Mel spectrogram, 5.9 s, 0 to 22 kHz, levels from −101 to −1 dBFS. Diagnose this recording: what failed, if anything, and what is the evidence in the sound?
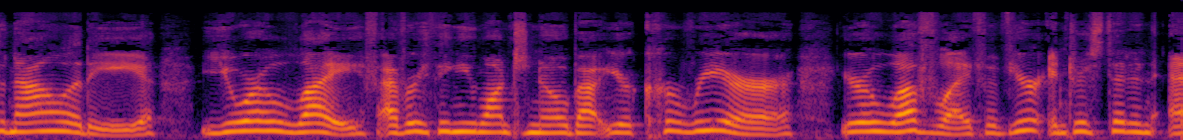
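The failure is in the network stage: short concealed packet loss, twice in this speech clip. The first is at 2.37 to 2.41 s, just after "your life everything". The second is at 3.55 to 3.58 s, just before "your love". Each is a brief smear of about 30 ms. About 20 ms of audio never arrived in time. The receiver's decoder extended the preceding sound for roughly 11 to 12 ms, then blended back into the real signal.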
